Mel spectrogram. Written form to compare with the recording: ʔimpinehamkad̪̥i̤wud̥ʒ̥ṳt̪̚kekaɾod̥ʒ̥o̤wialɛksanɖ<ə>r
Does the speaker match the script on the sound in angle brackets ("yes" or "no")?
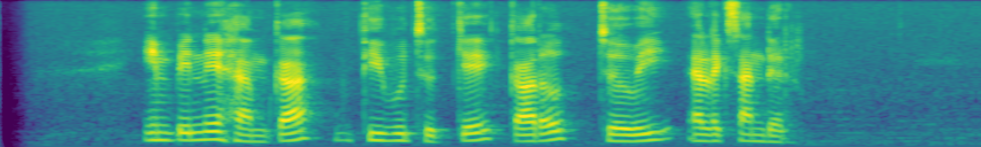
yes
